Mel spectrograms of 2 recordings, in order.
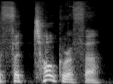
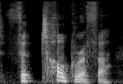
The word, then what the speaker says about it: photographer: But, a person who takes a photograph is a photographer. Look where the stress is. Photographer.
